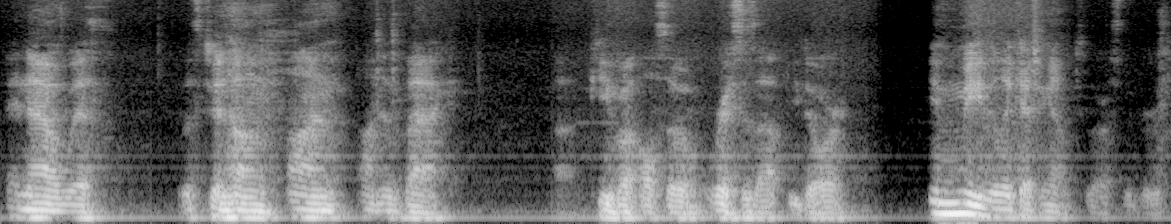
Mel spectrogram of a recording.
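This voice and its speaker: A man improvising narration as the game master of a tabletop game, often pausing mid-sentence. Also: low voice, mellow. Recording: noisy room, distant mic.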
